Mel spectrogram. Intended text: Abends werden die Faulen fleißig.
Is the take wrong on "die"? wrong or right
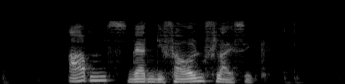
right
